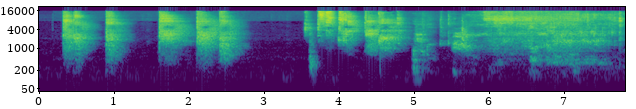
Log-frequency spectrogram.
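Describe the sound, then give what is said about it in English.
A few short, splashy bursts of alcohol being poured, then a steady pour that runs for several seconds, and the drink is sipped. No one speaks. “You ever notice the first sip we take every time is like we haven't had water in 4 weeks?”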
